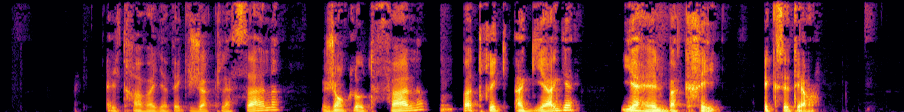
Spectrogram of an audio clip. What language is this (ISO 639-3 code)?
fra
